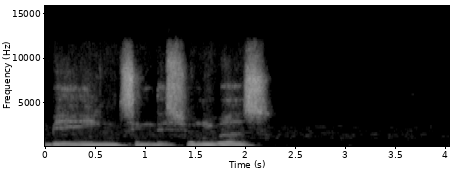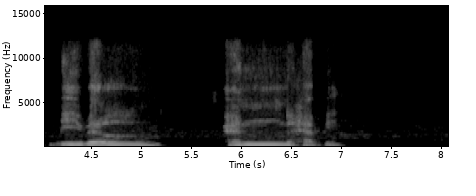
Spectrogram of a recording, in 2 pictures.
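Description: A man speaks slowly and calmly into a microphone, with long pauses.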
